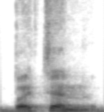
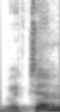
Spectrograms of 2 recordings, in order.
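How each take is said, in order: First: The word begins with a b sound. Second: The word begins with a v sound. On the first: The speaker calls it right. "बचन, वचन नहीं यहाँ पे" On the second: The speaker calls it wrong. "वचन नहीं यहाँ पे"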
